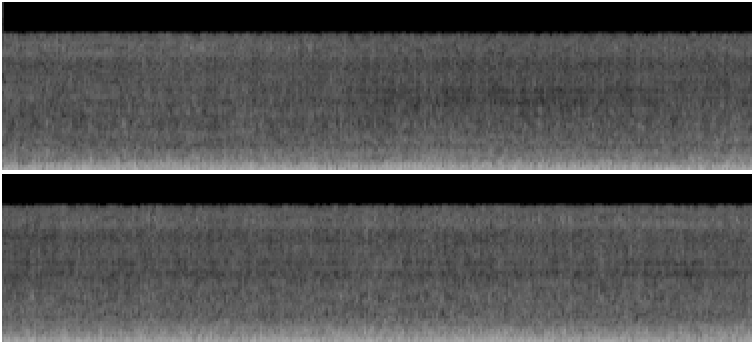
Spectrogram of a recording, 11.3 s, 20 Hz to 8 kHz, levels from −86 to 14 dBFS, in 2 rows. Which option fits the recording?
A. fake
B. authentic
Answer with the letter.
A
